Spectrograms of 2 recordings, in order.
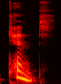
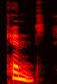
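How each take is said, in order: First: The vowel is short and quick. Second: The vowel is short and quick.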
